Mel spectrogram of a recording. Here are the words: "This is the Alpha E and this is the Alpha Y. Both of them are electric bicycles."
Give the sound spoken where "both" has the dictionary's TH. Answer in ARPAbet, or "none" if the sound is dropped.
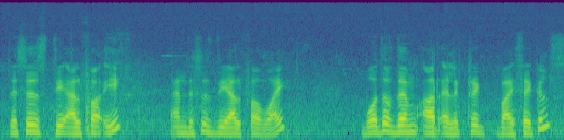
T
